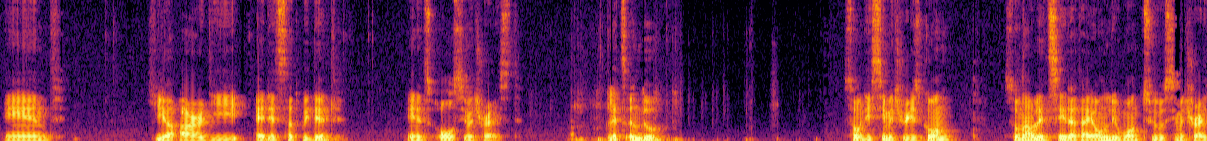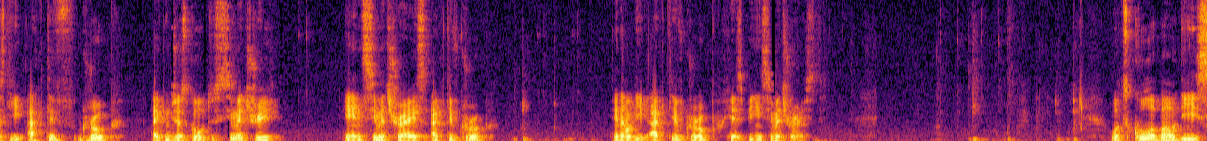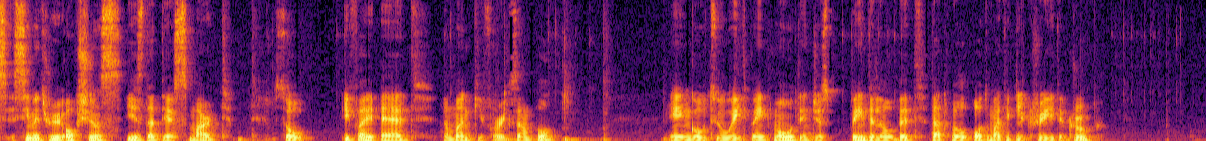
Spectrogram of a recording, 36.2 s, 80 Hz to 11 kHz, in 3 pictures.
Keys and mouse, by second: 1.0 ctrl+click, 1.6 ctrl+click, 2.5 ctrl+click, 5.8 ctrl+z, 5.9 ctrl+z, 6.1 ctrl+z, 6.5 ctrl+z, 6.7 ctrl+z, 6.9 ctrl+z, 7.0 ctrl+z, 7.1 ctrl+z, 7.2 ctrl+z, 7.9 ctrl+click, 8.2 ctrl+click, 8.8 ctrl+click, 9.2 ctrl+click, 14.3-16.7 drag, 21.4 middle click, 21.9 shift+middle click, 22.6 Tab, 26.7 shift+a, 28.9 g, 29.2 z, 29.6 click, 29.8 shift+middle click, 30.7 Tab, 32.1 f, 32.5 click, 32.7 click, 32.9 click, 35.2 click, 35.4 click, 35.8 middle click, 35.9 middle click.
